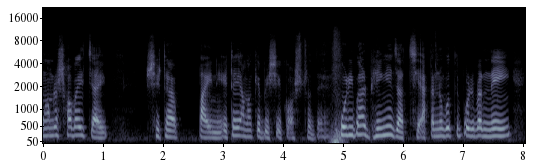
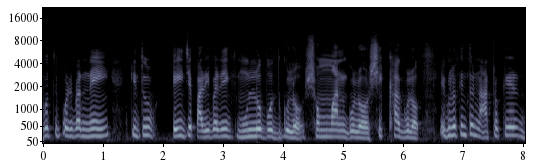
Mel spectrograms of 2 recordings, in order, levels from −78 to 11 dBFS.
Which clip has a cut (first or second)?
first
